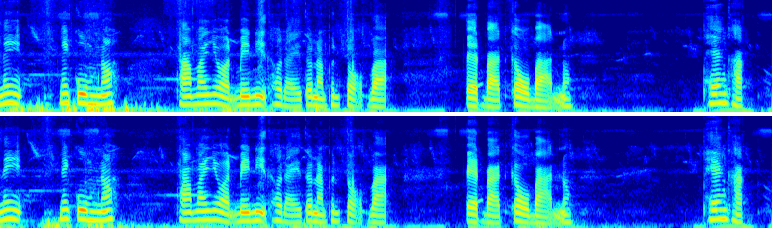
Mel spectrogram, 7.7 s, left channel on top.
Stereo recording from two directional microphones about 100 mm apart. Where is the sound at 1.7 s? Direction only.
15° left (ahead or behind).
